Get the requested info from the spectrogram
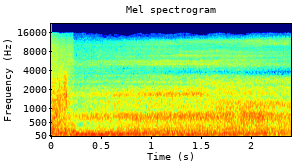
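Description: A steady low rumble, following a burst of hiss that cuts off just after the start.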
